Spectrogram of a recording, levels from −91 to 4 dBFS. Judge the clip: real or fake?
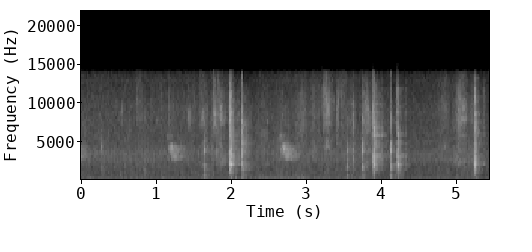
real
